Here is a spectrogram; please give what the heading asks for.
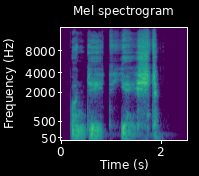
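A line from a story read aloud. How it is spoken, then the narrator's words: Old man hissing. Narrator (Russian): старик прошипел по-русски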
